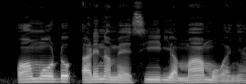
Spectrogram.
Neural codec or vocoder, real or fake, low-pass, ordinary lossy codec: none; real; 19.8 kHz; none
